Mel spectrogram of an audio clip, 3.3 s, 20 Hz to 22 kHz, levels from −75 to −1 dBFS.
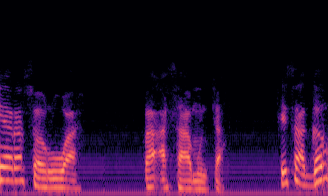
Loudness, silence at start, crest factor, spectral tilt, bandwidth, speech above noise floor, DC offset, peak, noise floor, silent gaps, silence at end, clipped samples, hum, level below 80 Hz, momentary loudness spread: -22 LUFS; 0 s; 16 dB; -9 dB/octave; 6.8 kHz; 24 dB; under 0.1%; -6 dBFS; -44 dBFS; none; 0 s; under 0.1%; 50 Hz at -45 dBFS; -44 dBFS; 10 LU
